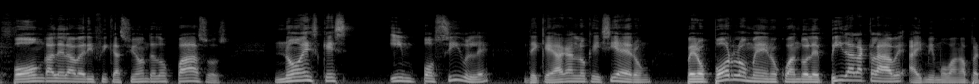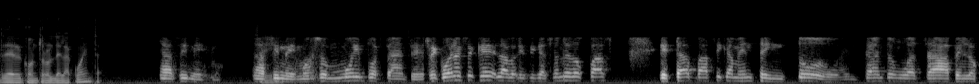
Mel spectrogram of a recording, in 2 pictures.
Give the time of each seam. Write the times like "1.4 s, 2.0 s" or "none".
none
